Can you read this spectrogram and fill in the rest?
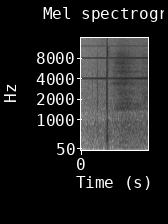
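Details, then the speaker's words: Powersports (motorcycle/ATV/snowmobile) starter relay solenoid tested by applying 12 volts with a multimeter across the large terminals: a single sharp click as it closes, with continuity shown. The relay is good. "when I connect this I'm putting 12 volts across the relay and we should hear it close, should hear a click, and we should also see the meter show a short between those two terminals."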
